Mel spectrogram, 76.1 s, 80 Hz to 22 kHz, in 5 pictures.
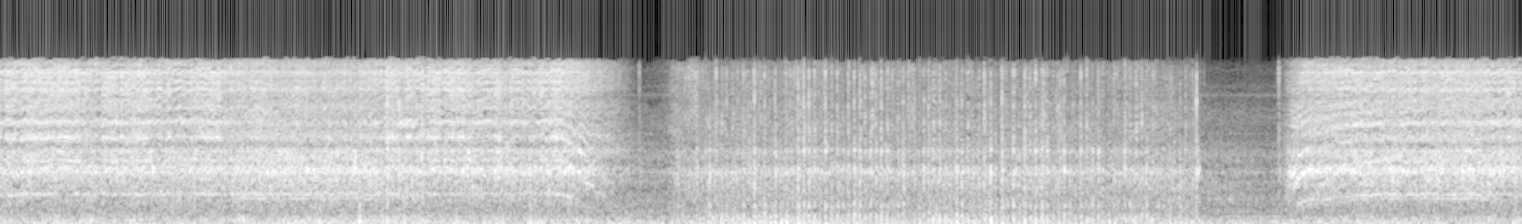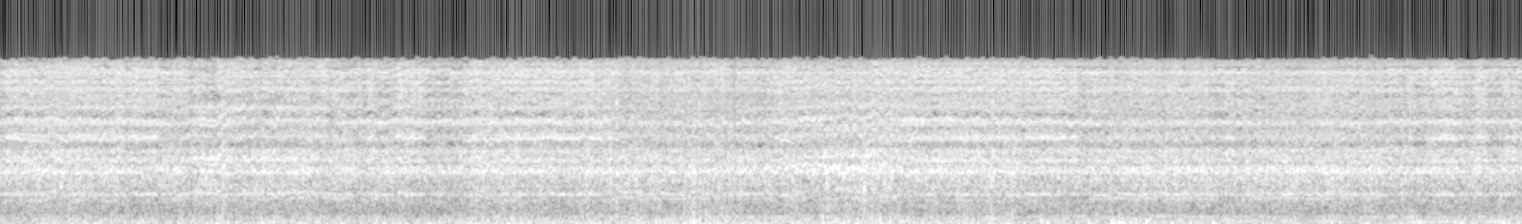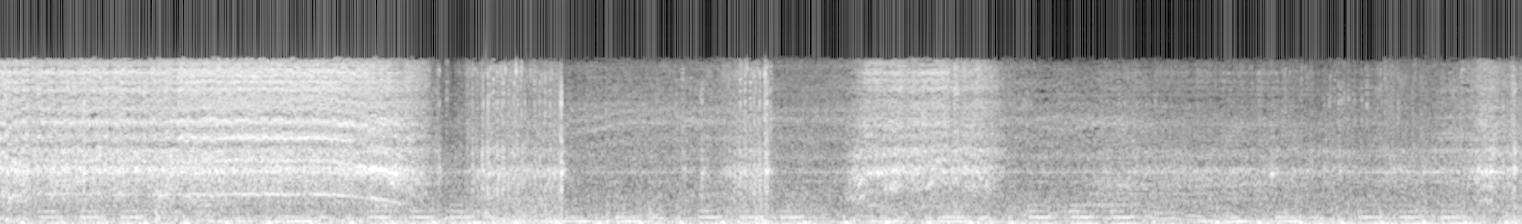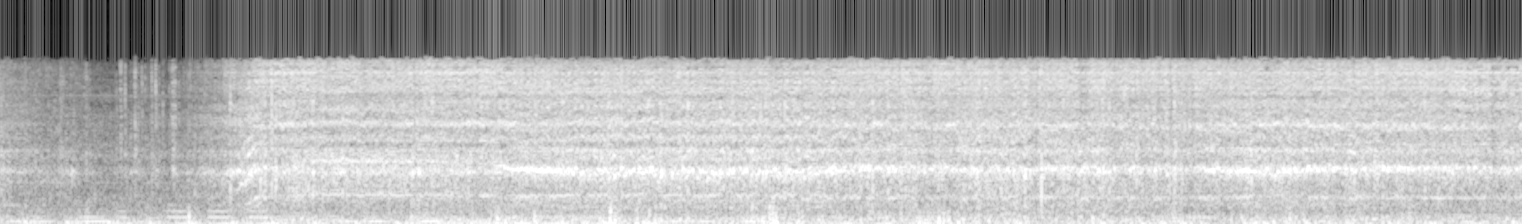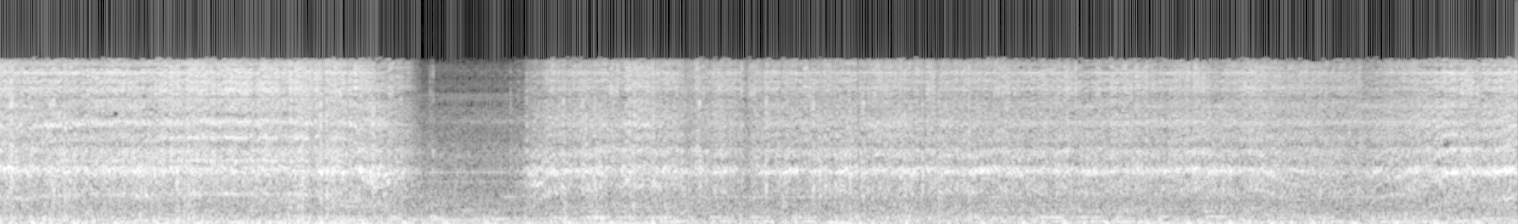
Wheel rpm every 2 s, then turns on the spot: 160, 160, 130, 30, 30, 30, 80, 160, 160, 160, 160, 160, 160, 160, 160, 160, 160, 50, 10, 40, 20, 30, 30, 30, 140, 150, 140, 140, 140, 140, 150, 160, 50, 80, 90, 90, 80, 100.
6-12 34-38 64-66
